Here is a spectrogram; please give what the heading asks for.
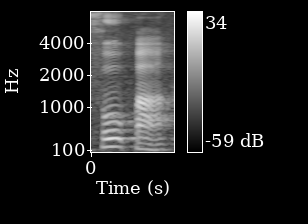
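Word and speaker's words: faux pas: This word is pronounced एज फोपा a social blunder और mistake.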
